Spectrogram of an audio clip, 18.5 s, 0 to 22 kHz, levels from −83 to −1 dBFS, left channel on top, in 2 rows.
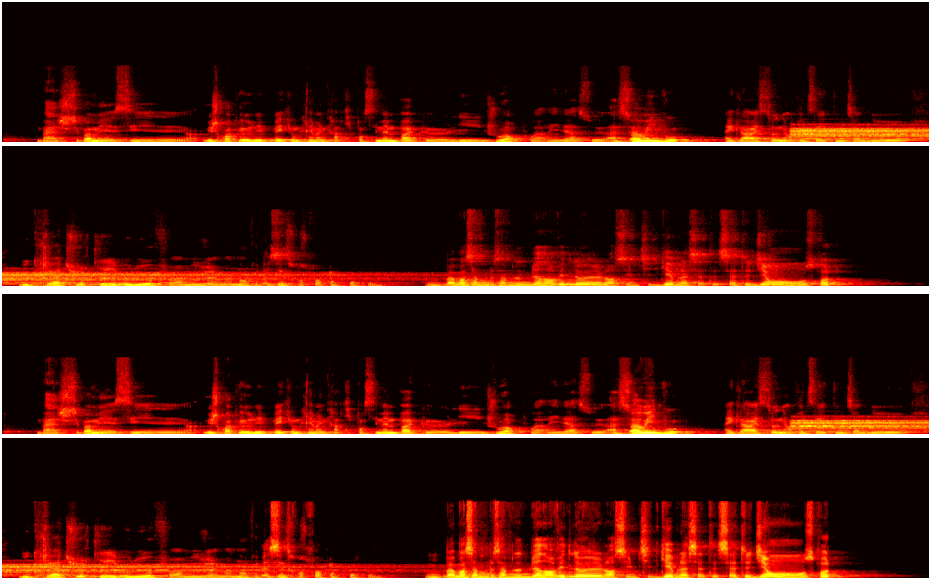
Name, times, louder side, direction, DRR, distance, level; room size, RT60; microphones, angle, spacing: voice 1, 0.4-6.8 7.2-9.1 9.4-12.2 12.5-13.1, right 1 dB, 10° right, 5 dB, 0.5 m, -29 dB
voice 2, 6.3-6.6 11.9-12.5 13.5-17.5, right 5 dB, 70° right, 12 dB, 0.5 m, -26 dB
sound 1, 7.9-13.6, equal, 45° left, 2.9 m, -34 dB
22.0 x 8.4 x 4.2 m, 1.2 s
head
